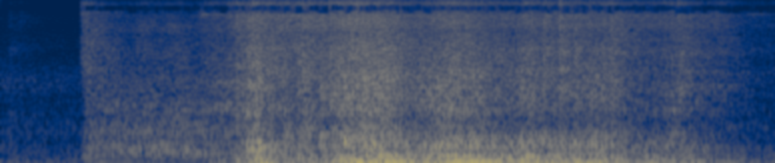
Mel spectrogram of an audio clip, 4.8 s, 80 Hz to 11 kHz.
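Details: 1969 Ford XL GT convertible, factory 429 V8, 4-speed, first start with accelerator unhooked and throttle worked by hand: big V8 revs up unevenly with deep burble and stumble, oily plugs, not yet on all eight, pebbles blown from exhaust.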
